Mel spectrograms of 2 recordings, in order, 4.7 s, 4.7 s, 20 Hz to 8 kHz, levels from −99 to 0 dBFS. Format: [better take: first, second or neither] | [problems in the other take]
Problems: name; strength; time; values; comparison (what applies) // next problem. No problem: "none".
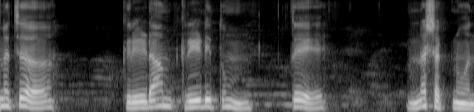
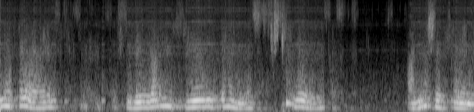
first | noise reduction (neural separator model SepFormer DNS4)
